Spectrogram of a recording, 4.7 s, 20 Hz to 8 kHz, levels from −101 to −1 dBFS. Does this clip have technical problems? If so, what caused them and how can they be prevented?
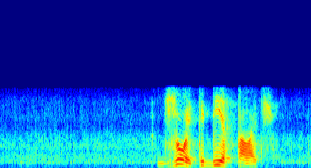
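Yes. Throughout the speech, the G.723.1 codec leaves sound confined to roughly 250 Hz to 3.5 kHz, heavily muffled and hoarse with smeared consonants, which fits a bitrate near 6 kbit/s. Its coarse 30 ms frames add a rough grain that simple band-limiting wouldn't. Prevent it by routing calls through a wideband codec such as Opus at a higher bitrate.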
